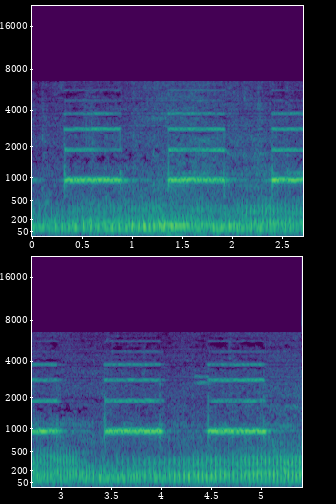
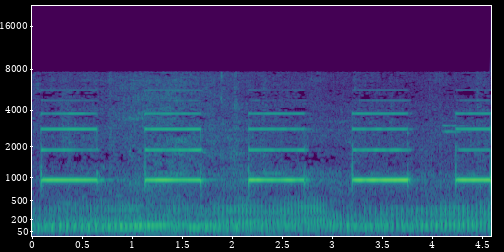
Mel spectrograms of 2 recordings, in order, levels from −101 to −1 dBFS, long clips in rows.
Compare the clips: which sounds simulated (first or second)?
first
